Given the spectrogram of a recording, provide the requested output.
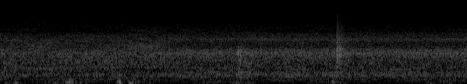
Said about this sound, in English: Got the air conditioning on in the press box here and the fan too. That's made it comfortable.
